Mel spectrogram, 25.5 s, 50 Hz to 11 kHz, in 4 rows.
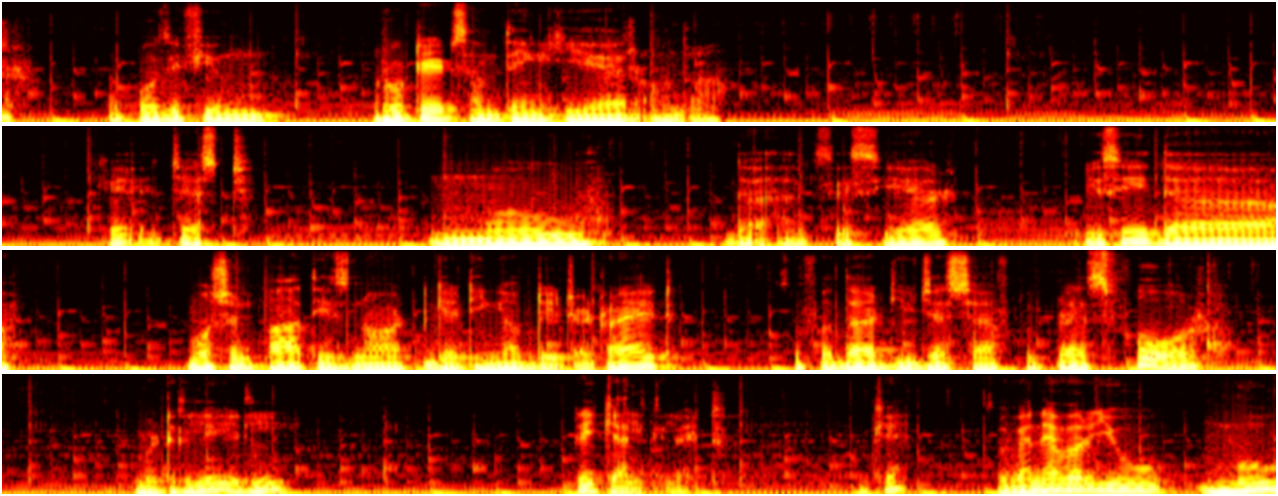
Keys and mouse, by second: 0.2 click, 3.0 click, 4.0 click, 5.8 z, 6.1 click, 9.0 w, 9.5 y, 13.9 click, 14.9 alt+middle click, 15.5 ctrl+alt+middle click, 16.5 alt+middle click, 18.9 4, 21.8 click.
